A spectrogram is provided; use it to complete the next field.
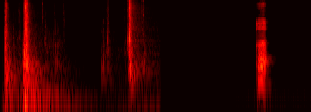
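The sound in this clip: A door being opened, heard as a few faint, short clunks and clicks spaced apart in otherwise near silence.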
